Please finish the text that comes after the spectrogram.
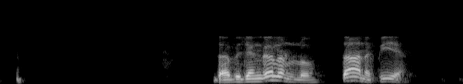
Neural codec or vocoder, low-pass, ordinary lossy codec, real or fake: none; 3.6 kHz; AAC, 24 kbps; real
